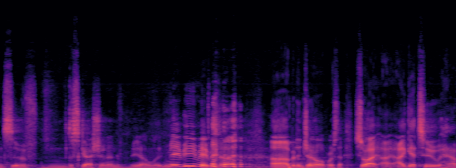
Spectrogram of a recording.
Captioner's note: laughing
